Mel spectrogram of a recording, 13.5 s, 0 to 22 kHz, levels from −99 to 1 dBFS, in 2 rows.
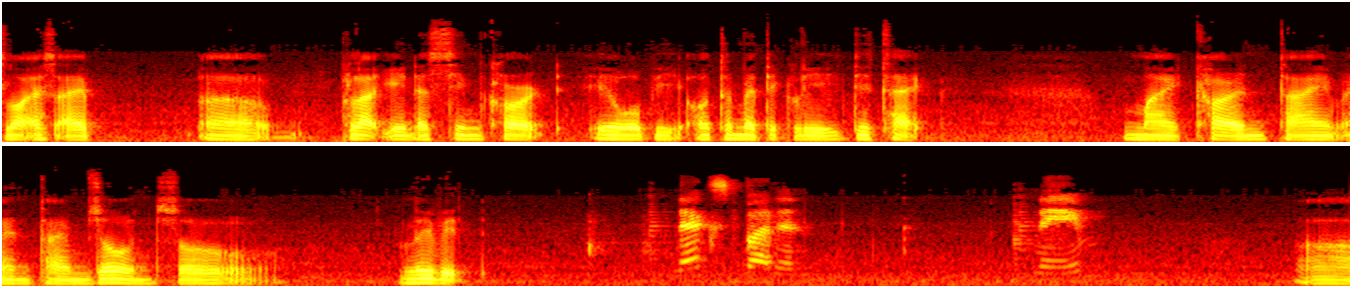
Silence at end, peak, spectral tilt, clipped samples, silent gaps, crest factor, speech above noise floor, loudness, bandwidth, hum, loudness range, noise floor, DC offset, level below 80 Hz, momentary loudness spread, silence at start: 0 s; 0 dBFS; -6.5 dB/octave; under 0.1%; none; 22 dB; 31 dB; -21 LUFS; 10 kHz; none; 6 LU; -51 dBFS; under 0.1%; -50 dBFS; 11 LU; 0 s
